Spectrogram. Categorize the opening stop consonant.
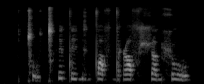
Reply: click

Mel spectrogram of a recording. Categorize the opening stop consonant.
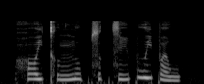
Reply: aspirated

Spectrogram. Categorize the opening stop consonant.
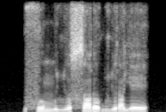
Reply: plain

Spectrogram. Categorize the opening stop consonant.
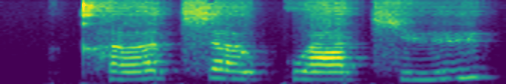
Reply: aspirated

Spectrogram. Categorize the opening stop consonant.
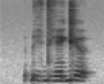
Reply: implosive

